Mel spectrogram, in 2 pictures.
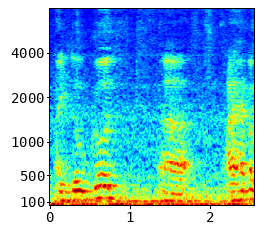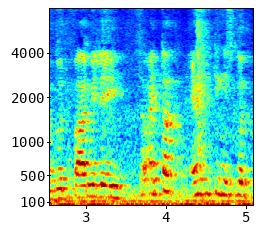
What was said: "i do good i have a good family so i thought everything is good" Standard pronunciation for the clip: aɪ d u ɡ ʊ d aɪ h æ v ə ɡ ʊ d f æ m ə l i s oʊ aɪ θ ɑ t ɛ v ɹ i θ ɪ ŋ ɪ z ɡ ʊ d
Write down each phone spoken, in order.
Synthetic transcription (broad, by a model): aɪ d u ɡ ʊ d aɪ h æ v ə ɡ ʊ d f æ m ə l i s oʊ aɪ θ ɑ t ɛ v ɹ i t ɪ ŋ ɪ s ɡ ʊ d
